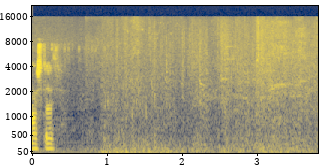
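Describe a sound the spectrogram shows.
Spell effects whoosh and crackle in a video game.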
